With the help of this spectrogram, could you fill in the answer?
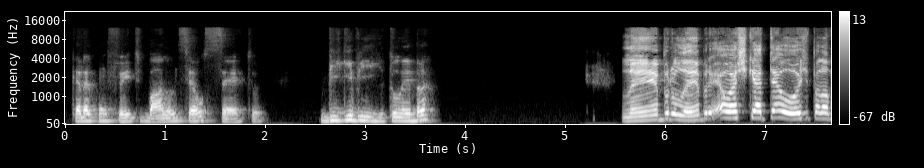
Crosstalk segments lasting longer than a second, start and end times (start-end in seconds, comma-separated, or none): none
